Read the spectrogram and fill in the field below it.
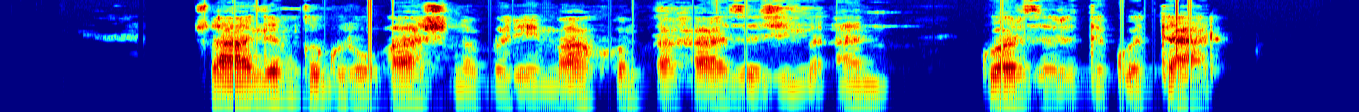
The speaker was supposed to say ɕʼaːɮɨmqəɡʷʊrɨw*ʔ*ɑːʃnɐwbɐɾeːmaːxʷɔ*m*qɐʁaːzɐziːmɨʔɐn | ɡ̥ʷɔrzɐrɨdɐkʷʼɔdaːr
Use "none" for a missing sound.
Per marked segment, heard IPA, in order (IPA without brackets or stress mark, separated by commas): ʔ, m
